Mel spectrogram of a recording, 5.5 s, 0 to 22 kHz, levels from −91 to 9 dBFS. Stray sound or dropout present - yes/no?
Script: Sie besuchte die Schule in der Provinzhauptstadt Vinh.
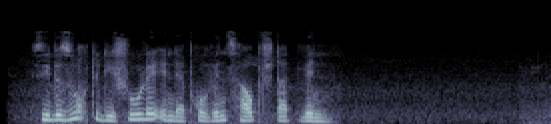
no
